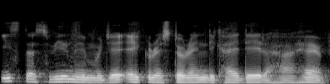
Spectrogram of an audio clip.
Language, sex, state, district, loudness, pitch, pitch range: Hindi, male, Arunachal Pradesh, Longding, -16 LUFS, 105 Hz, 100-115 Hz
